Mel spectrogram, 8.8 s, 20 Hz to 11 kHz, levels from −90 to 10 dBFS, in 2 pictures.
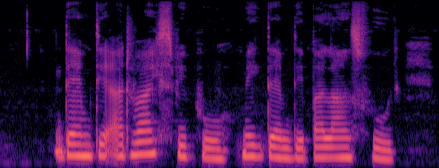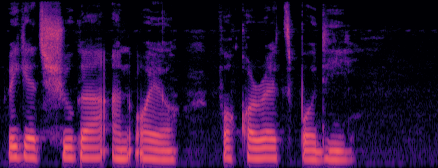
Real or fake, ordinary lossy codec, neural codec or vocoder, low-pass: real; none; none; none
